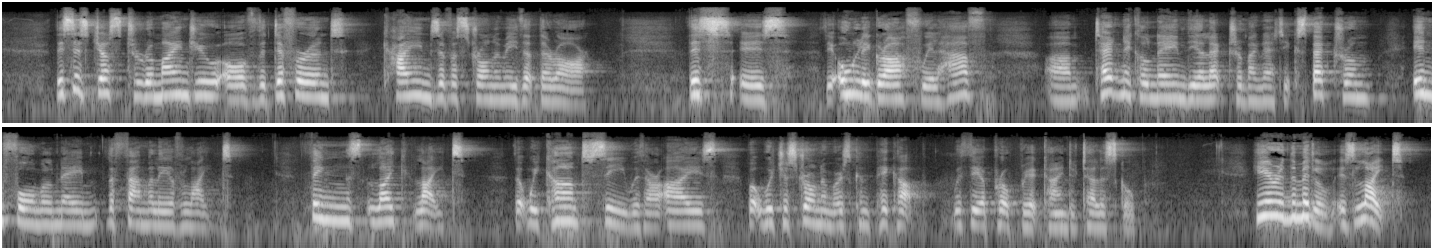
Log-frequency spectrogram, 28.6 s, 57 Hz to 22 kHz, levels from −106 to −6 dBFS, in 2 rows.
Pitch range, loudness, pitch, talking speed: 175-220 Hz, -23 LUFS, 195 Hz, 130 wpm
